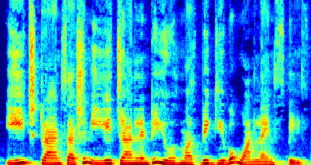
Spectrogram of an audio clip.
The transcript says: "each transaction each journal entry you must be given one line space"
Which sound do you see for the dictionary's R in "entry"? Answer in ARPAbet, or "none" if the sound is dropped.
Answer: none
